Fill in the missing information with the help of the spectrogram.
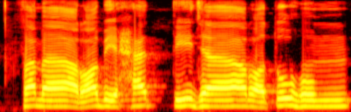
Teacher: فما ربحت، جی یہ پہلے تا کے اوپر دیکھیں ساکن ہے اور دوسرا تا جو ہے وہ اس کے اوپر مشدد ہے، شد ہے. تو پہلے تا کو نہیں پڑھنا ہم نے، ہا کو آگے والے تا کے ساتھ ملا دیں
